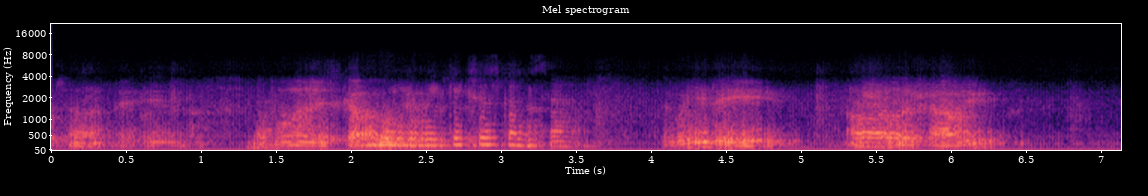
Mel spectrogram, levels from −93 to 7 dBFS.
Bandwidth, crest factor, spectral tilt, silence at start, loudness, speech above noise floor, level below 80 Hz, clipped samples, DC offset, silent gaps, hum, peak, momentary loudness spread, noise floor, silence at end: 6 kHz; 18 dB; -9.5 dB/octave; 0 s; -25 LUFS; 20 dB; -42 dBFS; under 0.1%; under 0.1%; none; none; -8 dBFS; 19 LU; -44 dBFS; 0 s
